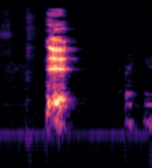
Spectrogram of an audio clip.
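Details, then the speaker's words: A person with hiccups after surgery gives a single sharp, abrupt hiccup over a steady low hum of room noise: hiccup. "i got hiccups and they suck but otherwise i'll as well meg yes indeed"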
